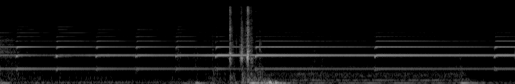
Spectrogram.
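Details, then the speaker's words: F-body after upgrade to an Aeromotive 340 lph fuel pump, key on: quiet, steady electric whine with a few light clicks, much quieter than the old pump. Normal fuel pump priming. "it's a whole lot quieter too and then to see that other pump is not on there so i ain't got to hear that big uh pump winding"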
